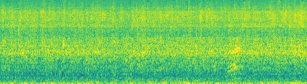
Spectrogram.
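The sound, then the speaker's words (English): Hard hail pelts down steadily outside, a dense, continuous hiss and clatter that stays even and loud throughout, with a low rumble underneath. “I don't know if it'll pick up, but it's hailing very hard outside.”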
